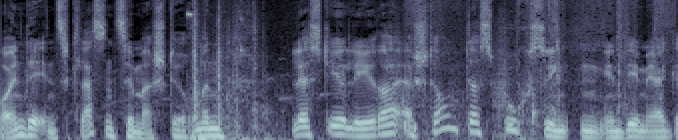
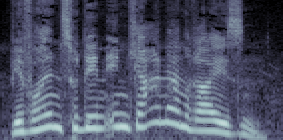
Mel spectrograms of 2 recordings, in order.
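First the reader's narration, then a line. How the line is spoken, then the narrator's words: Calling out. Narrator (German): ruft Mathilda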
